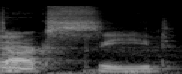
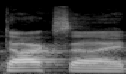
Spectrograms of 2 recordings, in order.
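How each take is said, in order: First: The name's second part rhymes with 'need'. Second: The name's second part rhymes with 'ride'. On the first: The speaker calls it wrong. "I always say dark seed" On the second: The speaker calls it right. "It's side"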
